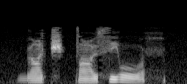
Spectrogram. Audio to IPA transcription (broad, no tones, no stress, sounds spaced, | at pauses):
ɡ ɑ t͡ʃ tˤ ø s j o ħ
